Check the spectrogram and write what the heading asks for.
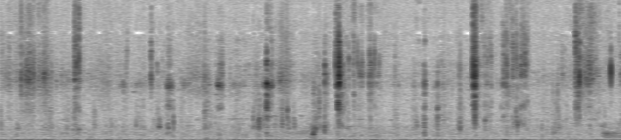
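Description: Close-miked eating: a person chewing and biting into grilled, spice-coated skewered food, heard as many irregular short chewing clicks, the loudest about three and a half seconds in.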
